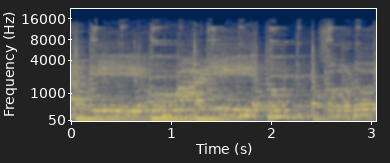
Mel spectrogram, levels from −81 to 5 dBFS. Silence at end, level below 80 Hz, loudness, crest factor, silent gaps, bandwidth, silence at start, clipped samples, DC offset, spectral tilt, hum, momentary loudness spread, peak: 0 s; -24 dBFS; -13 LUFS; 14 dB; none; 16 kHz; 0 s; under 0.1%; under 0.1%; -4.5 dB/octave; none; 5 LU; 0 dBFS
